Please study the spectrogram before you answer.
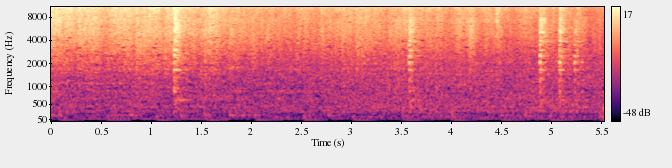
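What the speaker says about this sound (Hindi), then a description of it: "सबसे पहले जिंजर, फिर गार्लिक, ग्रीन चिल्ली। हम लोग इसको स्लाइटली मिक्स कर लेंगे" Ginger, garlic and green chilli sauté in a hot pan for Schezwan noodles, a steady loud sizzle running throughout with occasional scraping stirs and faint clinks of a utensil.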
